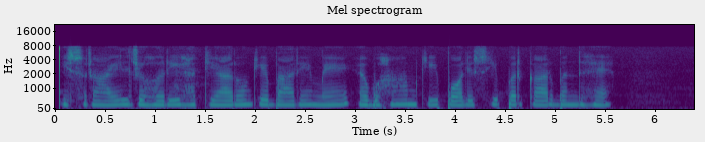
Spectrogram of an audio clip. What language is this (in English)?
Urdu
